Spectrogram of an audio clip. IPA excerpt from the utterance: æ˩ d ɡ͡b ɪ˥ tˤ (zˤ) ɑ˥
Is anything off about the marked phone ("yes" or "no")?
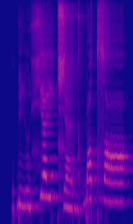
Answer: no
